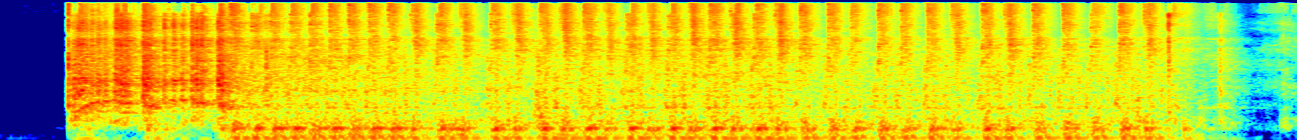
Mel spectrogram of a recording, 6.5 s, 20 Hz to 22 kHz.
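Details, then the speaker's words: 2011 Arctic Cat MudPro with a battery left to run low: sluggish cranking catches almost at once, then choppy, uneven running about five seconds before dying; slow cranking from weak battery. "okay I was not expecting it to start um at least I can drive it out of the garage I don't have to push it out so um kind of crank slow"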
